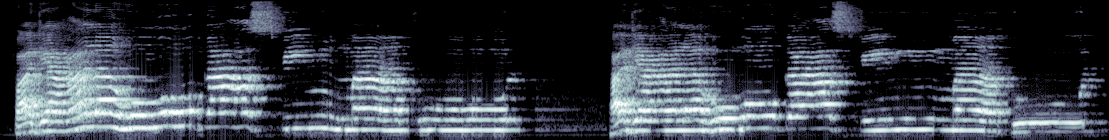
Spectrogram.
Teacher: Maka di sini Abu Ja'far sama membaca dengan silatul mim dan membaca juga dengan hudifa hamzah bil mad ditambah menjadi alif, sehingga di sini menjadi mad tabi'i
